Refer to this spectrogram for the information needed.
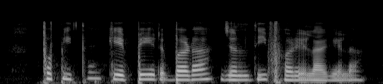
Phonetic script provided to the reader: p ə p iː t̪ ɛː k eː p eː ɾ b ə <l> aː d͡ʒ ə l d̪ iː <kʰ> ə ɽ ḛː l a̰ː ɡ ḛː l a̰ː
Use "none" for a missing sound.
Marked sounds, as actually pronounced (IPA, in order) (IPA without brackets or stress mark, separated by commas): ɽ, pʰ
